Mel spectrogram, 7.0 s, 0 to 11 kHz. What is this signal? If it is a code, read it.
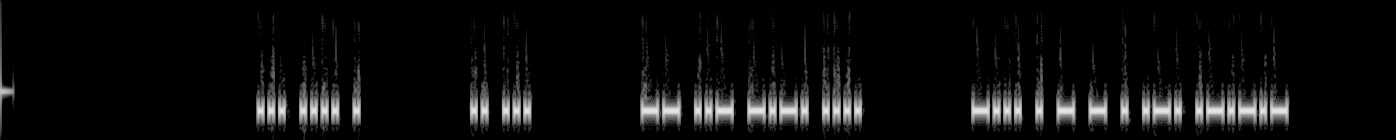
Morse code, heard as a keyed tone, about 43 wpm, 700 Hz. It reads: SHE IS MUCH BETTER.
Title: 3x Word-Spacing - Sentences from Top 400 Words - 45wpm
